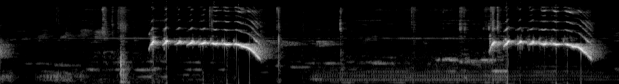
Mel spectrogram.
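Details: Owlet lure to make other owlets call and to tutor young birds. Two long quavering whistles, each steady and then falling away, are separated by a few seconds of near silence with faint clicks.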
